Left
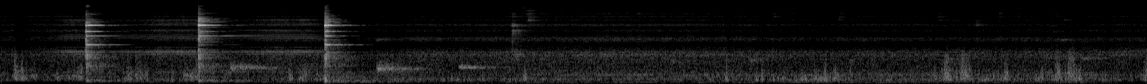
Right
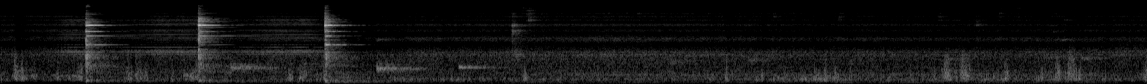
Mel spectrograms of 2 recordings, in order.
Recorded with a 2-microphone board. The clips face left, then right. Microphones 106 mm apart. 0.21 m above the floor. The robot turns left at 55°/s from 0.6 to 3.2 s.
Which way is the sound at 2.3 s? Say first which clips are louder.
Left 1 dB; 15° left (ahead or behind).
